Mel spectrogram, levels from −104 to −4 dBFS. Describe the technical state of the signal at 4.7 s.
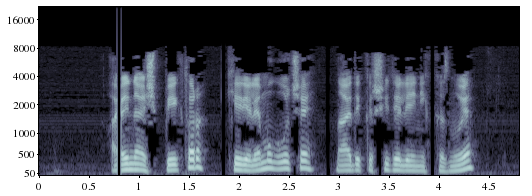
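At 4.7 s the speech still carries the MP3 compression heard throughout: nothing above 8.3 kHz, with swirly, watery smearing, likely from a starved encoder around 32 kbps, not a plain low-pass filter.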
